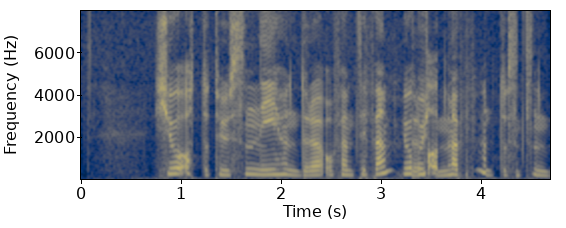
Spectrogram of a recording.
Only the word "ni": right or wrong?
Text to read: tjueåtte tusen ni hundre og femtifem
right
